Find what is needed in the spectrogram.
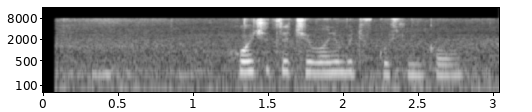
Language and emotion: Russian, neutral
